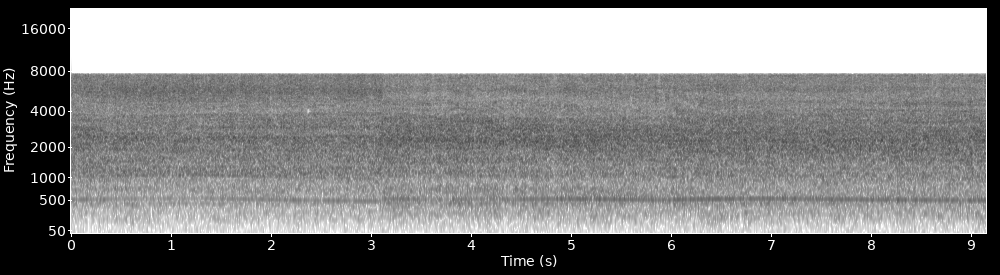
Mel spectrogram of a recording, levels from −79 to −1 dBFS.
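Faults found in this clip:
Nothing to flag here: the call audio comes across as it should for a G.722 path, with the expected wideband ceiling around 8 kHz and no dropouts, glitches or level problems turning up anywhere.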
